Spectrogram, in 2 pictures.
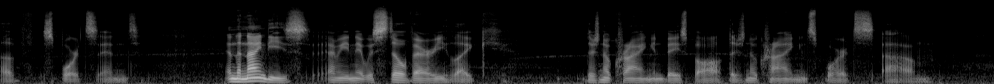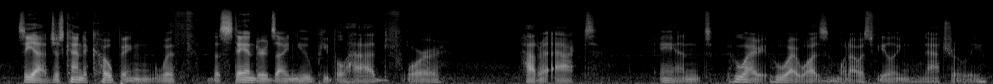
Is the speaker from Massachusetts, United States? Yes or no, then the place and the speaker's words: yes; Massachusetts, United States; I'm from Massachusetts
